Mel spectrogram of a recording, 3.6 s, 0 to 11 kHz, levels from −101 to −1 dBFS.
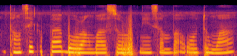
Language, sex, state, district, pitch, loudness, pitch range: Garo, female, Meghalaya, West Garo Hills, 230 Hz, -19 LUFS, 220-255 Hz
